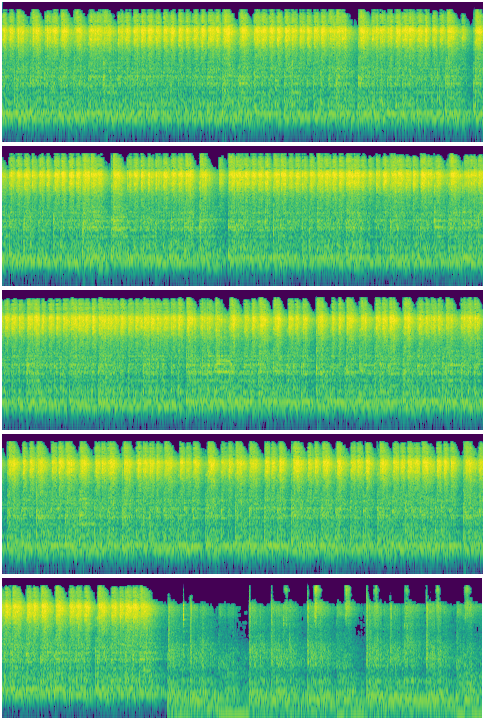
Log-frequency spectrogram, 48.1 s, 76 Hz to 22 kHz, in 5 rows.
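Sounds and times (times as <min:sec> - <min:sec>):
marching snare drums: 0:00.0 - 0:48.0
tenor drums: 0:00.0 - 0:48.0
deep bass drum strokes: 0:41.7 - 0:48.0.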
